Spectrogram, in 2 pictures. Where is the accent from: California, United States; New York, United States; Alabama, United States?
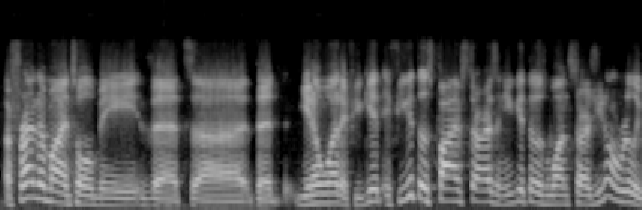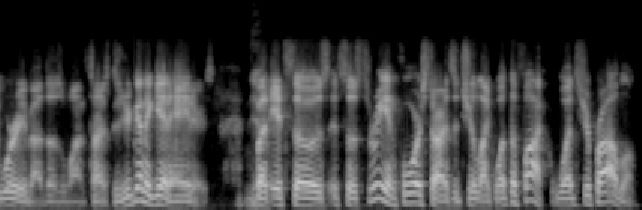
California, United States; San Diego; San Diego, California, my hometown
